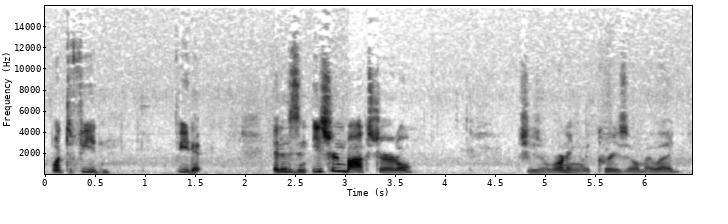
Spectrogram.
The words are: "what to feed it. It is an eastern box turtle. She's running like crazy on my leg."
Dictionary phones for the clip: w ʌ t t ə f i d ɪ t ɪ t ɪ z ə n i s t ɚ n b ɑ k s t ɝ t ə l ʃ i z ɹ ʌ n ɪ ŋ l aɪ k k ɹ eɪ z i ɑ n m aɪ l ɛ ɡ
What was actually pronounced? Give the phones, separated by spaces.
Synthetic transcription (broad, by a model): w ʌ t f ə f i d ɪ t ɪ t ɪ z n i s t ɚ n b ɑ k s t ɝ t l ʃ i z ɹ ʌ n ɪ ŋ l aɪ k k ɹ eɪ z i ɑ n m aɪ l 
